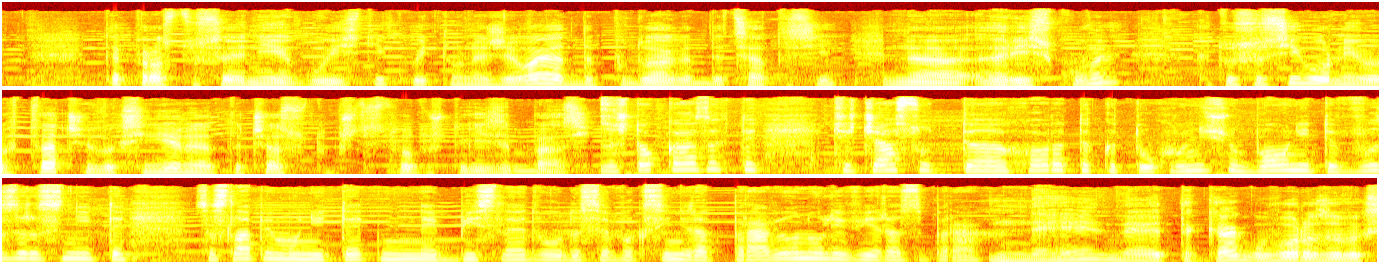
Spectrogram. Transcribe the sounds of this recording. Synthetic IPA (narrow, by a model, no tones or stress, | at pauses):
t̪ɛpɾɔst̪osəɛd̪niɛɡoist̪ikoit̪ʊnɛʒɛlˠajət̪̚d̪ɐpod̪lˠaɡət̪̚d̪ɛt̪sat̪ə̥sinɐɾiskovɛ | kɐ̥t̪ɔsəsiɡʊɾnivɐft̪ovat͡ʃɛvɐksiniɾənət̪ət͡ʃast̪o̥t̪opʃt̪ɛst̪vɔt̪oʃt̪ɛɡizɐpa̰zi̥zɐʃt̪ɔkazəxt̪ɛt͡ʃɛt͡ʃast̪ot̪xɔɾət̪əkɐt̪ɔxɾonit͡ʃnobɔlˠnit̪ɛvɤzɾəsnit̪ɛsɐslˠapimunit̪ɛt̪nɛbislɛd̪vɐlˠod̪ɐsɛvɐksiniɾət̪̚pɾavilˠnoliviɾɐzbɾaxnɛnɛɛt̪ɐkaɡovɔɾʲəzɐvɐks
